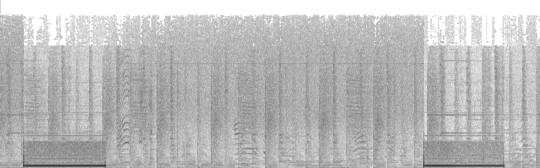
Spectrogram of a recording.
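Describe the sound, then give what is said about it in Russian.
An unanswered phone call rings out: two loud, steady ringback tones, each about a second long, spaced roughly four seconds apart, over a faint rhythmic background. “Ты просто не снимаешь трубку”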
